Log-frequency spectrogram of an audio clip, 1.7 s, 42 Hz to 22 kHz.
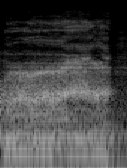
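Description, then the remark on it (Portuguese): A voice imitates a loud snore, one sustained, rasping rumble lasting about a second and a half, heavy like an idling engine, likened to an 1113 truck inside a bedroom, then cutting off abruptly. “era um ronco, meu irmão. parecia um 11 13 dentro do quarto.”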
